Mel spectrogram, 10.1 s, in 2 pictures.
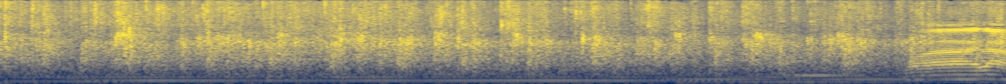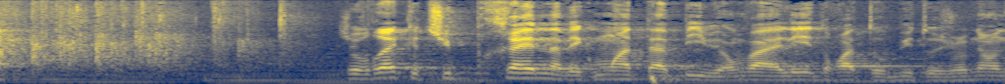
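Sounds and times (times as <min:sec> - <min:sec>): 
church congregation clapping: 0:00.0 - 0:06.7
speech: 0:04.6 - 0:05.2, 0:06.8 - 0:10.0.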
